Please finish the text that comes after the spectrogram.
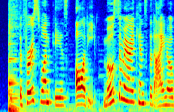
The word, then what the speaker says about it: Audi: What we would do is we would tend to use our own vowel from the words mouth, sound, bow, etc. Of course, that's not exactly like the German Au, but what we're doing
